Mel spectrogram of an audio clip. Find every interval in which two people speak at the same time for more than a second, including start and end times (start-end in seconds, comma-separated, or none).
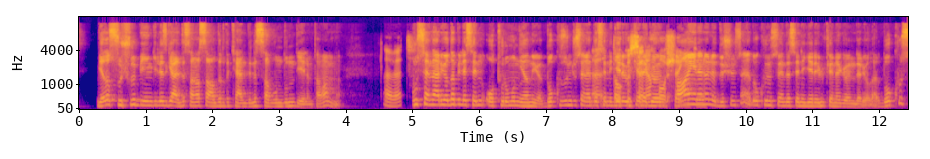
8.0-9.4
